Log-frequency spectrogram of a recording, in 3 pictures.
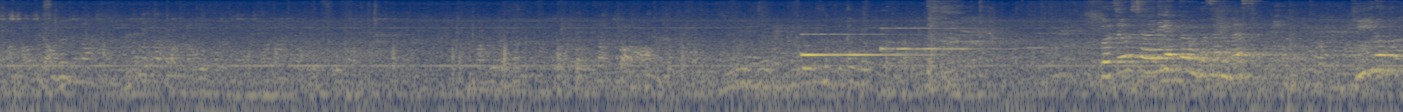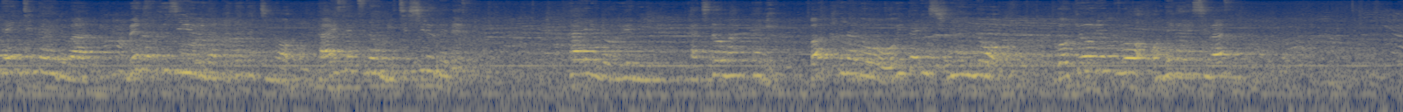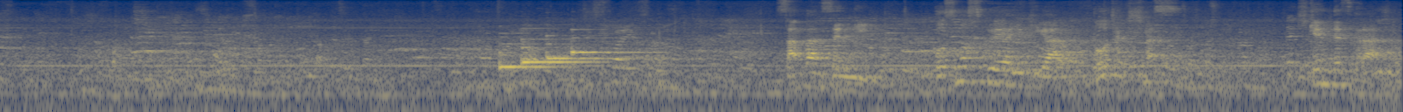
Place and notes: Osaka, Morinomiya subway station, platform - passengers gathering at the platform
cheerful conversations and machine whine. train arriving shortly. some announcements are made in female voice some in male. then convey different kind of information so it's easier to pick up the information you are looking for. train announced by a chime bell sound.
